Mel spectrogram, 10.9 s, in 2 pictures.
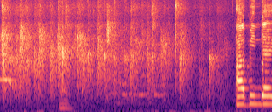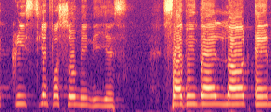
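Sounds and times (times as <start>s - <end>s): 
audience clapping: 0.0s - 4.6s
speech: 4.8s - 8.0s, 8.7s - 10.8s.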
